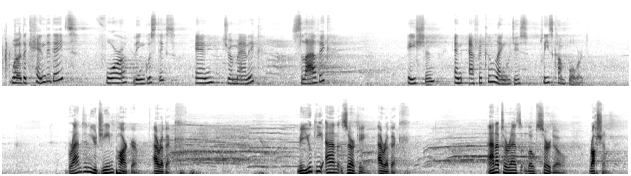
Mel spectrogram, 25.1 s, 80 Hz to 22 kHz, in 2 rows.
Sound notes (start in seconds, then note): 15.8 audience cheering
